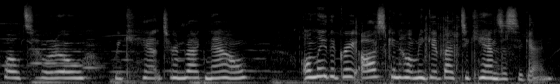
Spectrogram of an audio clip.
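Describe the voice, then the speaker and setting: A woman's voice: sits high, fairly even intonation, normal speed, darkish tone, soft background music. A woman playing a plucky, polite little farm girl, sincere and wide-eyed, in an audio play performed on stage. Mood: surprised, resolute. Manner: earnest, wide-eyed, proper. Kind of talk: stage radio play acting.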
